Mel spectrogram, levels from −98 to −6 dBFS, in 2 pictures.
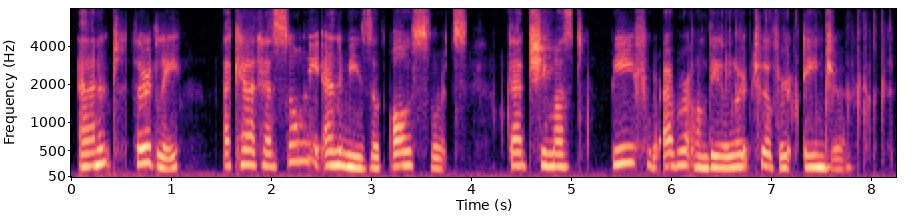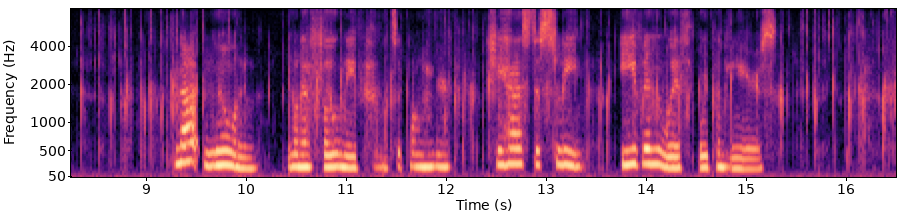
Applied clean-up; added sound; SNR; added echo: neural diffusion model UNIVERSE++.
